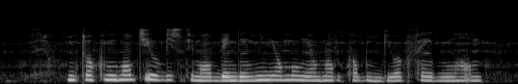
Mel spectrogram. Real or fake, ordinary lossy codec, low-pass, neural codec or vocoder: fake; MP3, 24 kbps; 5.4 kHz; autoencoder, 44.1 kHz, a latent of 192 numbers a frame, MeloTTS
